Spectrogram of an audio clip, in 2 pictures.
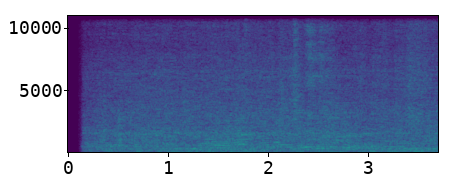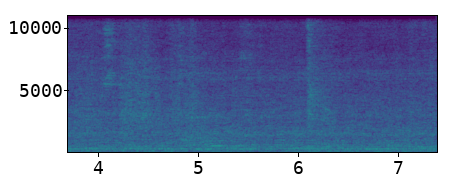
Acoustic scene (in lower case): subway train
